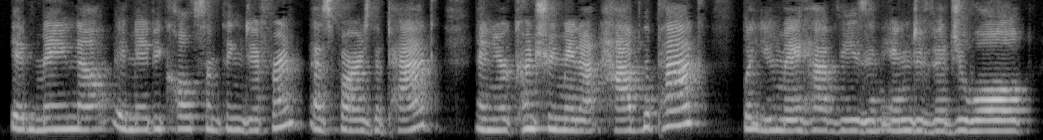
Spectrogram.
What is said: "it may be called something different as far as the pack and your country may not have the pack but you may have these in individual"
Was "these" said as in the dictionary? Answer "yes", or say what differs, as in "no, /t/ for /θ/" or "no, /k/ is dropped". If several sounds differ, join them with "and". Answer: yes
